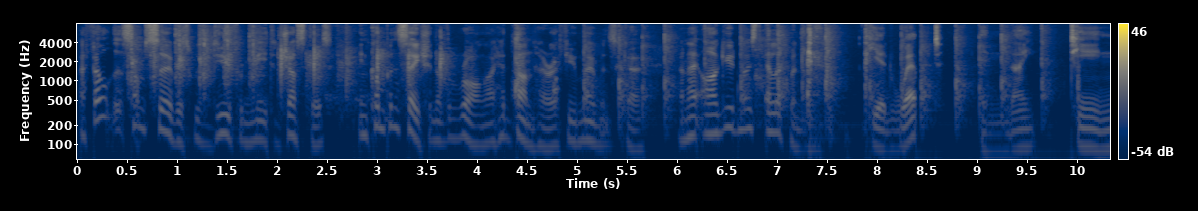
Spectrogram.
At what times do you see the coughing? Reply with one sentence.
The coughing can be heard from 6.8 to 8.0 s.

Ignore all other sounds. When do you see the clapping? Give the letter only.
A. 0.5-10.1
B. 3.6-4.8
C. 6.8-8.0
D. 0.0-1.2
A.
